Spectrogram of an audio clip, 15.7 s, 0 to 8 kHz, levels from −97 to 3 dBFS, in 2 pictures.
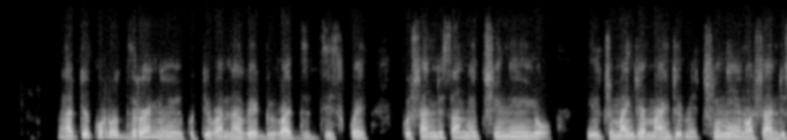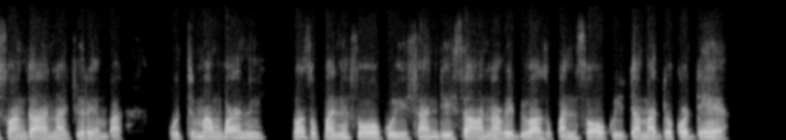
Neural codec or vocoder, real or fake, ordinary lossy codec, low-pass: codec, 16 kHz, 4.8 kbps, FACodec; fake; Opus, 24 kbps; 7.2 kHz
